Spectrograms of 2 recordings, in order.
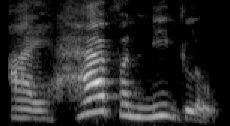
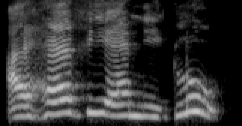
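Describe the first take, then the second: First: Flowing "I hava nigloo"; linked rhythm. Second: Slow, word-by-word "have-ee, an, igloo"; unlinked words. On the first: Teacher showing the connected version, linked. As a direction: join "have an igloo", the N starting "igloo". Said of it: "o ritmo da fala mudou". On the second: Teacher showing what to avoid, word by word. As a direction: keep "have", "an" and "igloo" separate, slowly. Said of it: "Em vez de eu falar". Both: Shown as a demonstration.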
